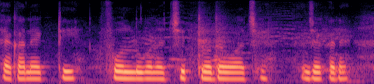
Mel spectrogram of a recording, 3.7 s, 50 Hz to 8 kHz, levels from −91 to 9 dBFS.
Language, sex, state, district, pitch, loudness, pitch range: Bengali, male, Tripura, West Tripura, 185 Hz, -15 LUFS, 180-195 Hz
